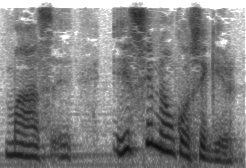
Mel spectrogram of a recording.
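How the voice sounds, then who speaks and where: Man playing a very raspy, inquisitive Brazilian youth. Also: high-pitched, big pitch swings, takes it slowly, darkish tone, exaggerated voice. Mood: curious, puzzled. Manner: questioning, inquisitive. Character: curious young man, eager pupil of mentor. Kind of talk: audio drama acting. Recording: dull lo-fi audio.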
